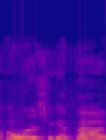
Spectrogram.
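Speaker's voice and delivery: high, loud amazed question; impressed guest. Retold or imitated. Visitor admiring the house, high and loud. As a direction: marvel at the decor. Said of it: "people come over like".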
